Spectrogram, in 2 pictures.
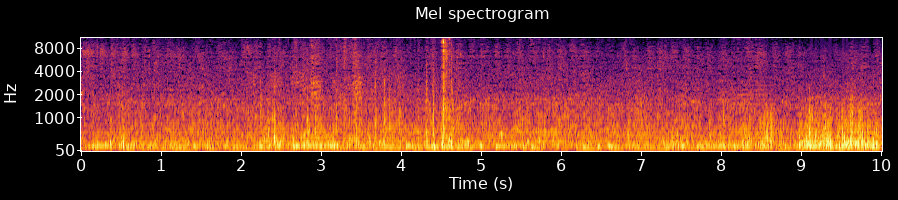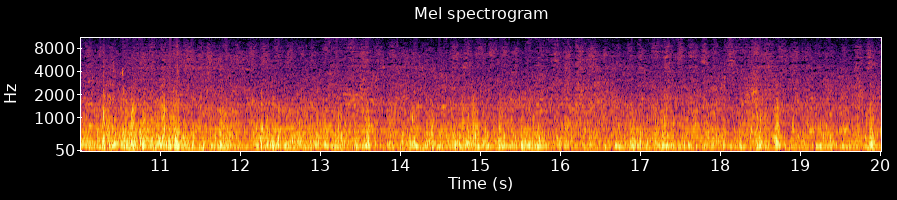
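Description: A horse's hooves thud on soft sand.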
